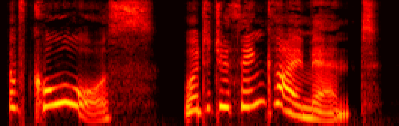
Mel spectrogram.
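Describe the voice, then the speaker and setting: A woman's voice: very high voice, huge pitch swings, slow pace, no room sound, studio quality, voice pushed up, full character voice. A woman voicing a flighty, romantic young noblewoman with a lilting, gossipy manner. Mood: playful.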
